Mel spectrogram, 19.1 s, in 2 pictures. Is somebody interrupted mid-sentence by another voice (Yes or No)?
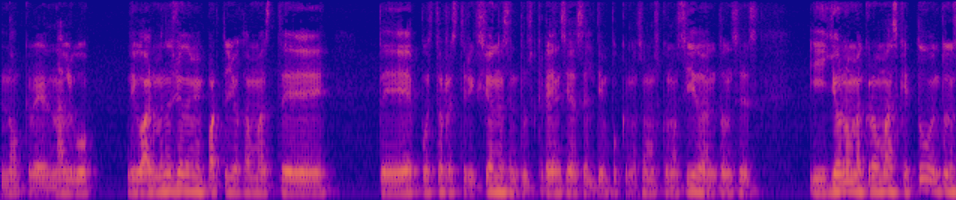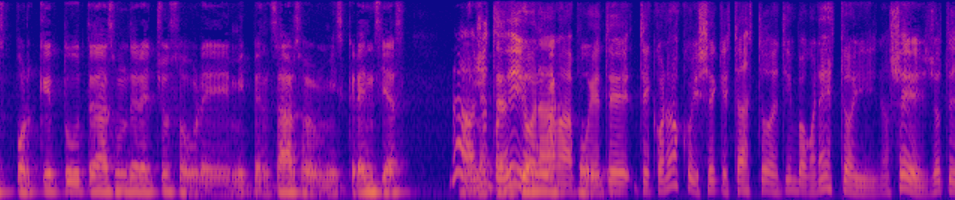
Yes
